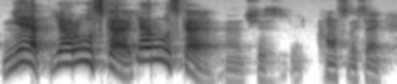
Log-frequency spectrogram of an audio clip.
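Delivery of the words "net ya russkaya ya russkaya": put-on very high, louder child insisting; annoyed little girl. Girl annoyed at her mother, shrill high insisting. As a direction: stamp it out like a cross little girl. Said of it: "she gets quite annoyed".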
